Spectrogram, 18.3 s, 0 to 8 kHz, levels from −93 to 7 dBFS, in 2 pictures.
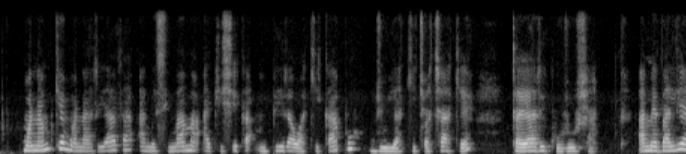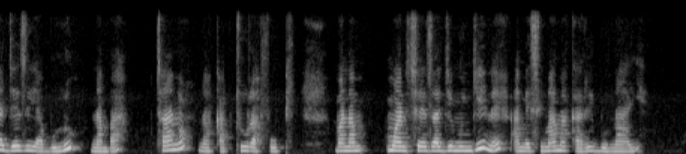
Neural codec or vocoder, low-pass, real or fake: none; 7.2 kHz; real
